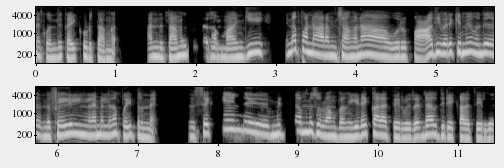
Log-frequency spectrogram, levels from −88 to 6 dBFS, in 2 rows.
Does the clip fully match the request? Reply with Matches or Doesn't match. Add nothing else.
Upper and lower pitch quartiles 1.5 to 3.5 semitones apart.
Doesn't match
